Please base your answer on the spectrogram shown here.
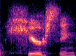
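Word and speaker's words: Heersink: actually even had um a little phonetic of how to pronounce the name of our new school of medicine so hearsing is the way they the way that you say that so um that's a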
